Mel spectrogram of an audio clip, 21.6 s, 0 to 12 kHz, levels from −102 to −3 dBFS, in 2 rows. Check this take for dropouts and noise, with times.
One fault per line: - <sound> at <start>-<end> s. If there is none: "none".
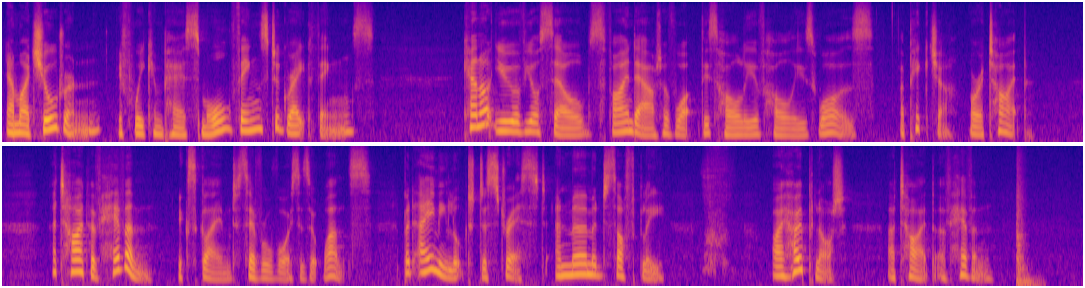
- sniff at 17.8-18.2 s
- thud at 20.9-21.3 s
